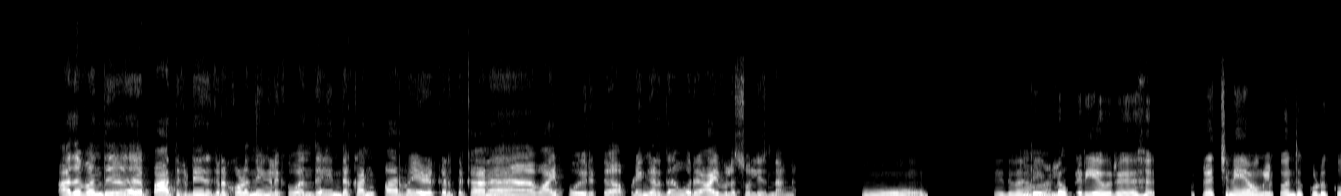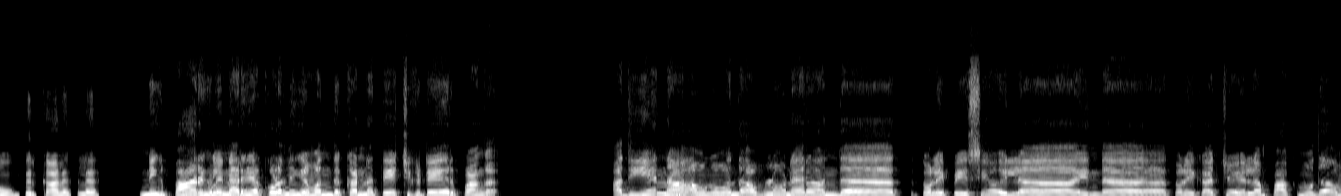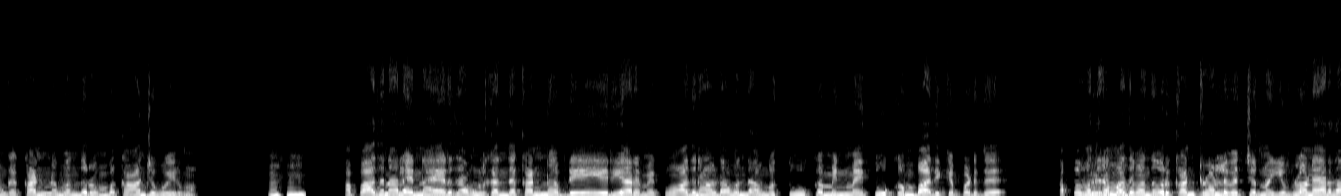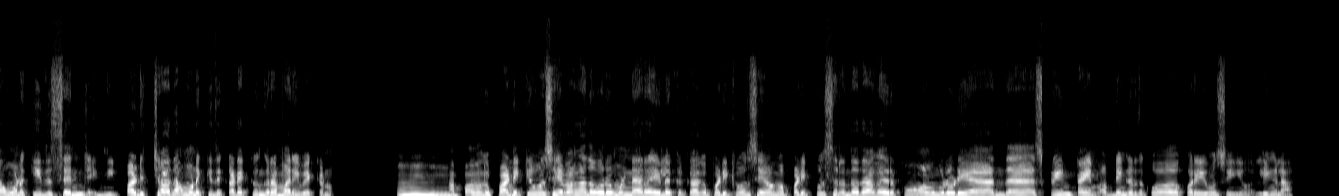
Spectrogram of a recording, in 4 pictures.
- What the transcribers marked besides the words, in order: chuckle; unintelligible speech; drawn out: "இல்ல இந்த"; in English: "கண்ட்ரோல்‌ல"; in English: "ஸ்கிரீன் டைம்"
- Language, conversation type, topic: Tamil, podcast, குழந்தைகளின் திரை நேரத்தை எப்படிக் கட்டுப்படுத்தலாம்?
